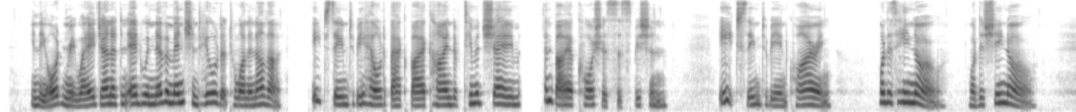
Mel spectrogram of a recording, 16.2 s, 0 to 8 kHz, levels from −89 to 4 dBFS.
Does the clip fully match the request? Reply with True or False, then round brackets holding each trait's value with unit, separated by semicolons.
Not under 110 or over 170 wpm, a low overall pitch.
False (160 wpm; 210 Hz)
